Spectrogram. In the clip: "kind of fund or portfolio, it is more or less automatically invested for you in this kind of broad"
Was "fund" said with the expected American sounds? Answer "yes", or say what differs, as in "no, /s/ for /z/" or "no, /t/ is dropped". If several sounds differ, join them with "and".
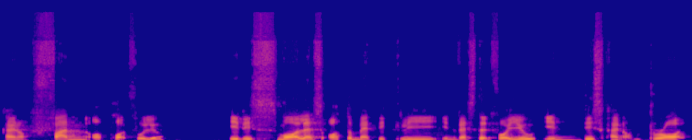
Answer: no, /d/ is dropped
